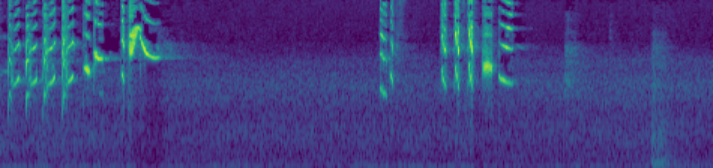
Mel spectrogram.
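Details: Singing linnet: a fast run of repeated sharp chirps ending in a rising whistled note, a pause, then another rapid twittering phrase with a slurred whistle, and a faint low thump near the end.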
